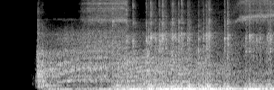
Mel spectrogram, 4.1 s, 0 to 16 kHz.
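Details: 1940s Oliver 70 tractor's first start in about 12 years, with the choke worked by hand. It chugs unevenly with an irregular stumble; the owner suspects very old plug wires, points or condenser: engine misfire.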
